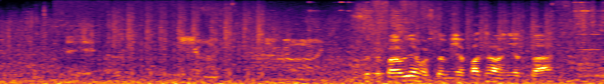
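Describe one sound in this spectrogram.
A flamethrower roars with a low rushing noise.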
